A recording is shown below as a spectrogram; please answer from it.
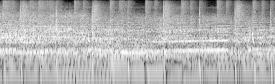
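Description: A racing car's engine running with a steady, slowly falling note, heard over background music with a steady beat.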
